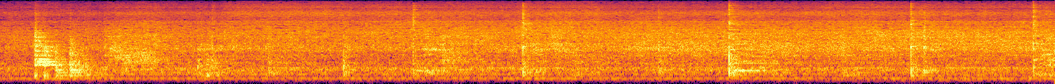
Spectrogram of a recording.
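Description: Tomatoes sauté in a pan for tomato rice, a steady close sizzle punctuated by regular scraping stirs of the spoon against the pan.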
